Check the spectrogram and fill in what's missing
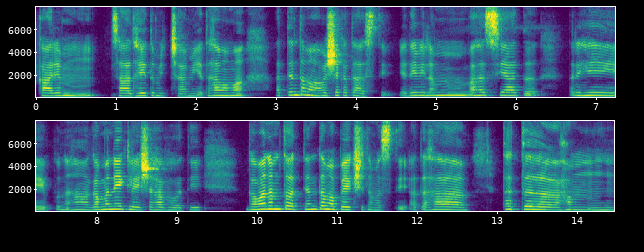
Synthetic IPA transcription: kaːɾjɐm | saːd̪ʱɐjt̪umitːʃʰaːmiɐt̪ɐɦɐmɐmɐɐt̪jɐnt̪ɐmaːʋɐʃjɐkɐt̪aːɐst̪ijɐd̪iʋilɐmʋɐɦɐsjaːt̪ | t̪ɐɾiɦipunɐɦɐ̆ɡɐmɐneːkleːʂɐɦɐ̆bʱɐʋɐt̪i | ɡʱɐmɐnɐmt̪uɐt̪jɐnt̪ɐmɐpeːkʂit̪ɐmɐst̪iʔɐ̰t̪ɐɦɐ̆ | t̪ɐt̪ɐɦɐm

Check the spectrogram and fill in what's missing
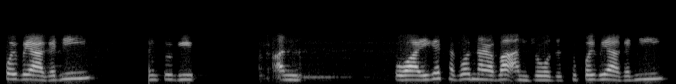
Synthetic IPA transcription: pʰojbɐjaɡɐni | ɐntuɡi | ɐn | waɾiɡɐsʰɐbonɐɾɐbɐɐndɾodɐsukojbɐjaɡɐni

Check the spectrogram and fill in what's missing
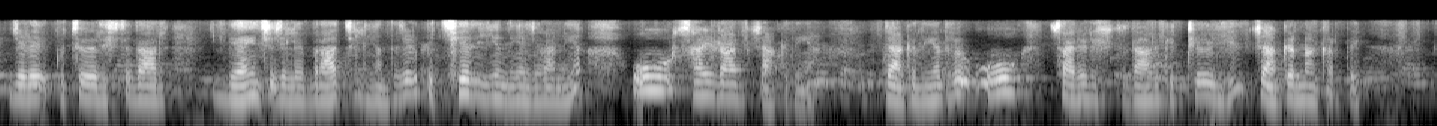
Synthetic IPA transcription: d͡ʒeːɽeːkʊt͡ʃʰɾɪʃʈ̪eːd̪aːɾ | bɛ̃ːkt͡ʃd͡ʒeleːbəɾaːt̪̚t͡ʃəlːijãːnt̪ad͡ʒeːɽeːpɪtːʃʰeːd̪iːʊ̃nd̪ijãːd͡ʒəɾaːniːãː | oːsaːɾiːɾaːd̪d͡ʒaːkd̪ɪ̰jã̰ːd͡ʒaːkd̪ɪjãːt̪epʰɪɾoːsaːɾeːɾɪʃʈeːd̪aːɾkɪʈʰːeːɦoiːɦɛːd͡ʒaːɡəɾnãːkə̰ɾd̪eː

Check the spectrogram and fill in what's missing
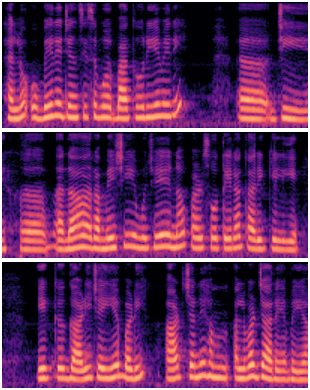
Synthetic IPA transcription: hɛːloːʔʊbeːɾeːd͡ʒənsisebaːt̪ɦoːɾəiɦɛmeːɾi | d͡ʒiː | ɐnaɾɐmeːʃd͡ʒimʊd͡ʒʱenapɐɽsɔt̪eːɾat̪aːɾiːkkelie | eːkɡaːɽit͡ʃaːɦiebɐɽiaːʈʰd͡ʒɐnẽɦɐmɐlʋəɾd͡ʒaːɾɐɦẽɦɛ̃bʱɐjaː

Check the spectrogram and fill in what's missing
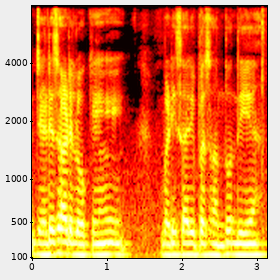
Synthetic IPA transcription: d͡ʒeːɽeːsaːɽeːloːkẽːi | bəɽiːsaːɾiːp̬əs̬ənd̪ɦʊ̃nd̪iːɦɛː

